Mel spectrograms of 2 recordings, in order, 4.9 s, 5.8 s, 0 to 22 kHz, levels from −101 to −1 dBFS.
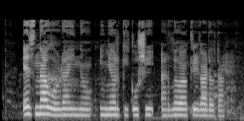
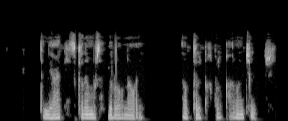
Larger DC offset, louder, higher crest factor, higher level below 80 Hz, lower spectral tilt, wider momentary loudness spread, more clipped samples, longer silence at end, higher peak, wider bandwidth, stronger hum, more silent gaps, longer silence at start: neither; about the same, -25 LUFS vs -26 LUFS; second, 18 dB vs 28 dB; second, -66 dBFS vs -56 dBFS; about the same, -4 dB/octave vs -5 dB/octave; second, 11 LU vs 15 LU; neither; about the same, 0.25 s vs 0.3 s; second, -6 dBFS vs 0 dBFS; first, 11.5 kHz vs 7.6 kHz; neither; second, none vs 3.01-3.61 s; second, 0.45 s vs 0.8 s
